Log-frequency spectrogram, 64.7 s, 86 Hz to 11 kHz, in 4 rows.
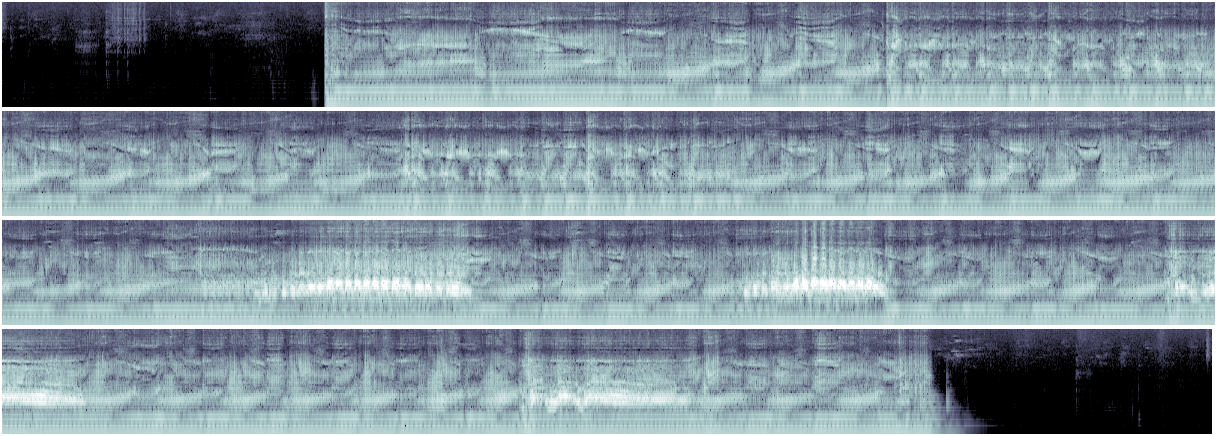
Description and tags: This recording was taken with a Rode NT4 mic and with a Didge of mine in the key of B from northern Queensland (Kuranda).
